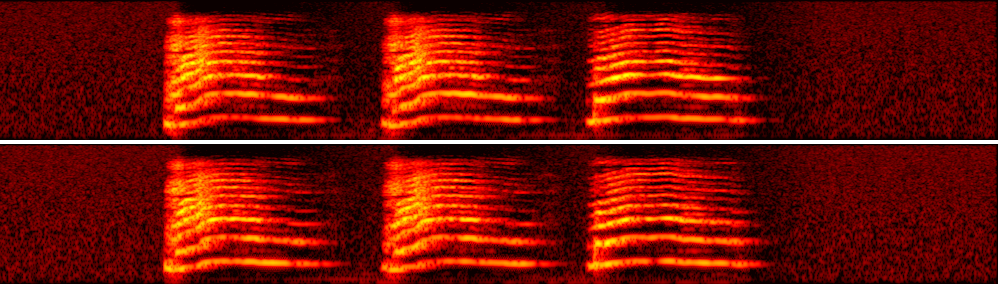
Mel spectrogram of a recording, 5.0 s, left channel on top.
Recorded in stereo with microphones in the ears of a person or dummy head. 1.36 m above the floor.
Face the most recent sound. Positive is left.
turn(degrees=70)  # may be behind; listen again after turning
